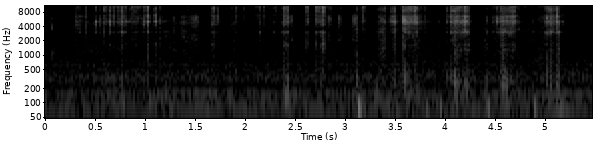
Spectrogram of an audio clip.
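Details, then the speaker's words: Abrasive grit trapped in the joint of a sandblasted tool with moving parts: irregular dry scratchy rasping each time the joint is worked, about two strokes a second; the fix is to blow it out or blast parts individually. "because yeah something like this with moving parts it's going to end up with a lot of grit in there you know all in here all in here like you gotta remember it is an abrasive gri"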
